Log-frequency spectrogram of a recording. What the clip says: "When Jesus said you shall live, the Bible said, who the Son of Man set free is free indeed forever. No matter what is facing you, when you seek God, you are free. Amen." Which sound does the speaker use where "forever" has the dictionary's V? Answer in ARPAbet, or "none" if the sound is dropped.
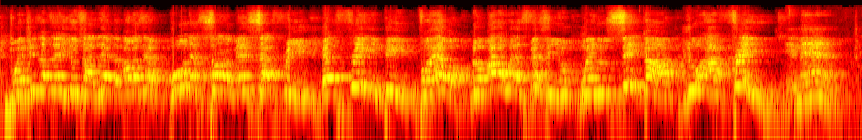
V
